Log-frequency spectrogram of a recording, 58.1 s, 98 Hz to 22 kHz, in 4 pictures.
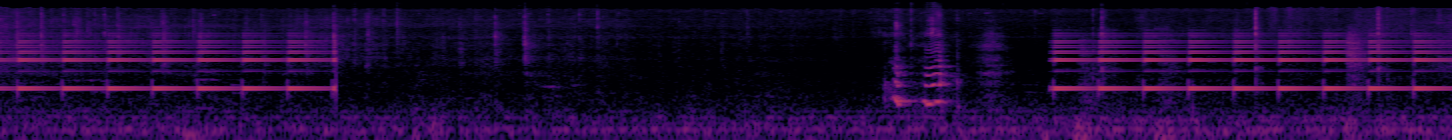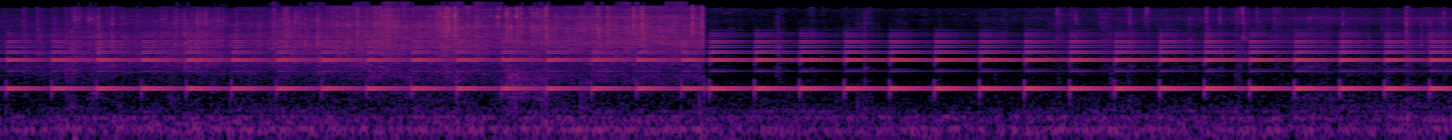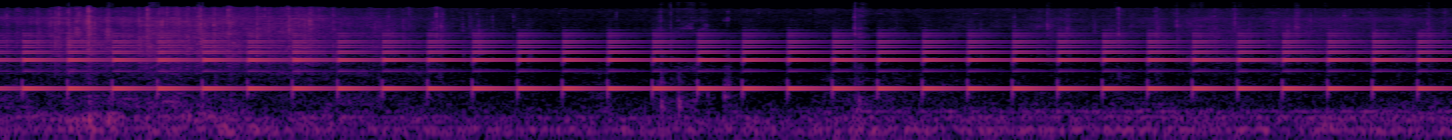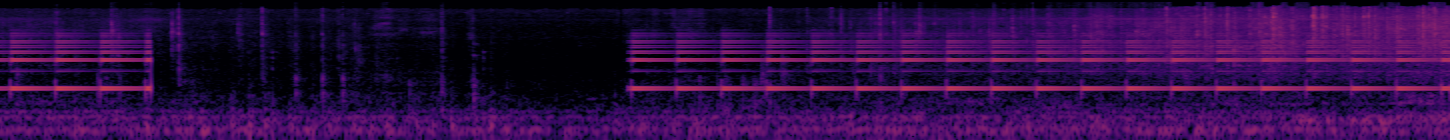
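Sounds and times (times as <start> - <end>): level crossing warning bell: 0.0 - 3.4, 10.5 - 45.1, 49.8 - 58.0.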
